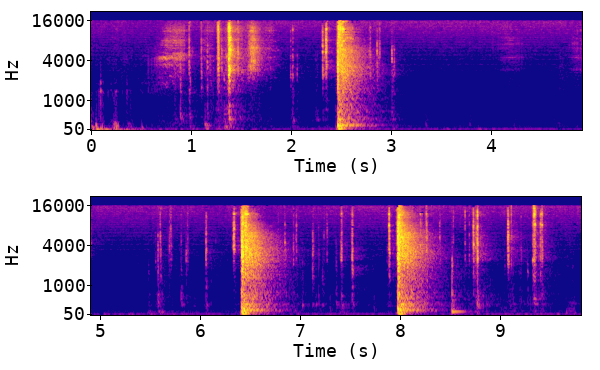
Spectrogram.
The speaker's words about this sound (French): Il entend du bruit. Des portes qui claquent.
